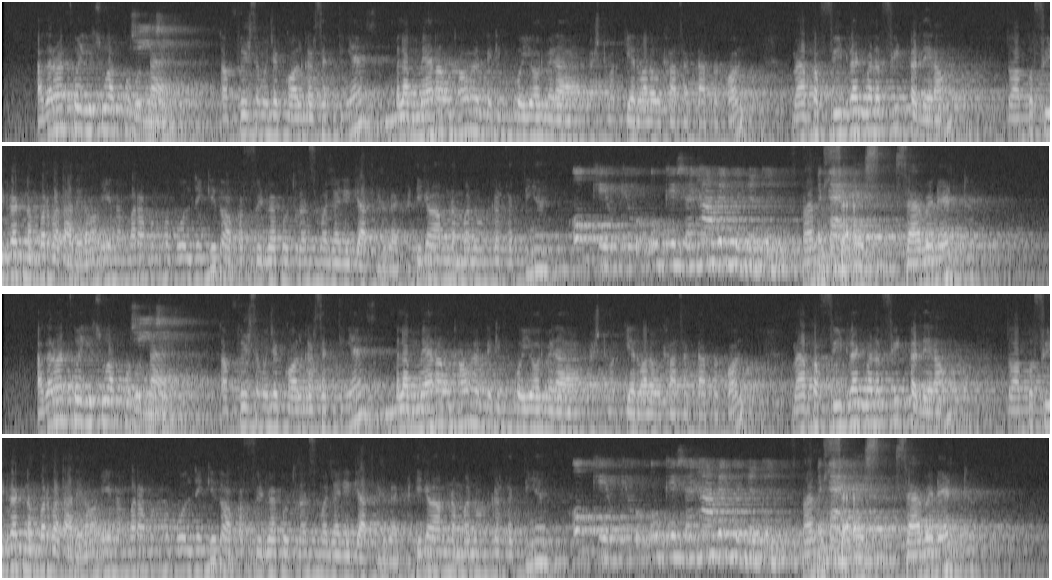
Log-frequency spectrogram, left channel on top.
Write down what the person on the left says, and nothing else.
जी जी
ओके ओके ओ- ओके सर हाँ बिल्कुल बिल्कुल
बताएं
